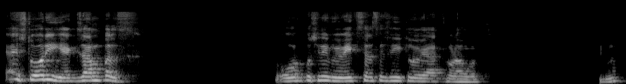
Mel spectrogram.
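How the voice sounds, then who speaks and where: With a slightly high voice and a moderate pace, a man conducts an online sales training session. His delivery is energetic, full of repeated phrases and questions aimed at his trainees.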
